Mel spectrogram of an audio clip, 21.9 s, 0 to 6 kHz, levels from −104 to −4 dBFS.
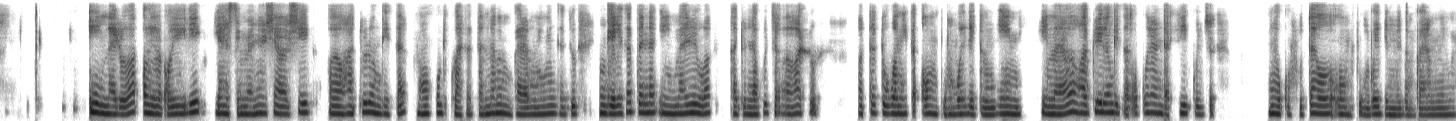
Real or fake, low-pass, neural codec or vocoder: fake; 5.4 kHz; codec, 24 kHz, 1 kbps, SNAC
